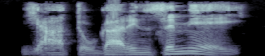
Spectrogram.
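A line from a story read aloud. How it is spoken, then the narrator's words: Menacing hiss. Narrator (Russian): прошипел бандит, уверенный, что это имя заставит трепетать нахального юнца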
